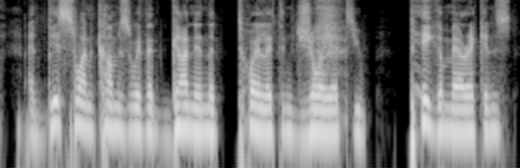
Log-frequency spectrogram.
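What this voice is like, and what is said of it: Put-on Dutch accent. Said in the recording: “Is that a Dutch accent? ... doing a Dutch accent”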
